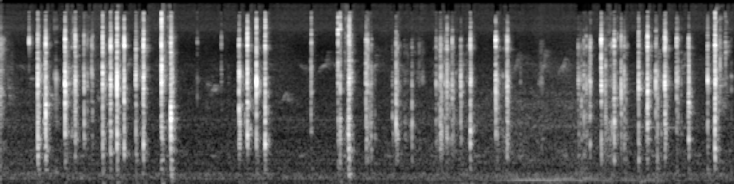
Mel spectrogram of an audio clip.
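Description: Computer keyboard keys clicking in quick bursts of typing with short pauses between, close and fairly crisp against a quiet room hum, with no one speaking.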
